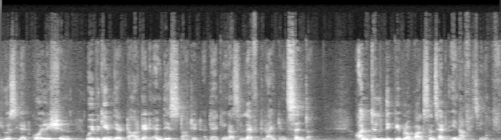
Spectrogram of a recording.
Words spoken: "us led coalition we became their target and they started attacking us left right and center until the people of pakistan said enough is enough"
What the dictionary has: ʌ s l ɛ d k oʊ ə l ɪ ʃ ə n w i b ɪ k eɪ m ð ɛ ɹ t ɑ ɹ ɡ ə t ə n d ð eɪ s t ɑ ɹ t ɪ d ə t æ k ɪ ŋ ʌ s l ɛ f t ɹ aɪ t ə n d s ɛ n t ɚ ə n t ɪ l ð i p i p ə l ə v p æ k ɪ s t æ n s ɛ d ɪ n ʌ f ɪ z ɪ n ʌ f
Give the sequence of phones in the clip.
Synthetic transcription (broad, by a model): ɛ s l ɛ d k oʊ ə l ɪ ʃ ə n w i b ɪ k eɪ m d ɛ ɹ t ɑ ɹ ɡ ə t ə n d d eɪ s t ɑ ɹ t ɪ d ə t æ k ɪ ŋ ʌ s l ɛ f t ɹ aɪ t ə n d s ɛ n t ɚ ə n t ɪ l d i p i p ə l ə v p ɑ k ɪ s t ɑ n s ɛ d ɪ n ʌ f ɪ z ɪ n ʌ f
